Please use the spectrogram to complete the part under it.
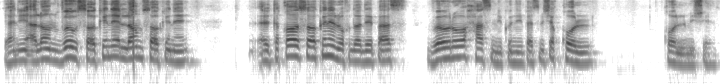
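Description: Male grammar teacher, gravelly voice, slow drilled repetition of forms. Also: a little high, a bit bright. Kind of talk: classroom lesson.

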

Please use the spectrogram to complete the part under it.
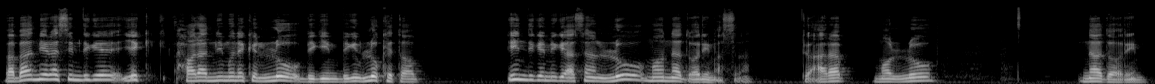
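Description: A man's voice: fairly high pitch, creaky, darkish tone. A man teaching a grammar lesson, explaining step by step and answering his own questions.

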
